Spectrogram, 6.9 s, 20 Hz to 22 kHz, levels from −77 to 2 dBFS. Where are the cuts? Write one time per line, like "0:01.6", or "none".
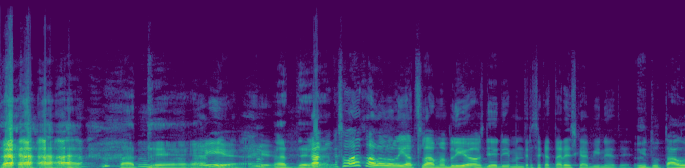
none

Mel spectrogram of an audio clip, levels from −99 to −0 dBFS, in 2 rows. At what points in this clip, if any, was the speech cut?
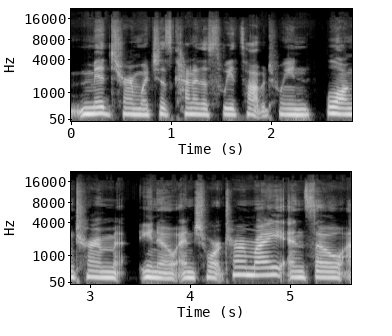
none

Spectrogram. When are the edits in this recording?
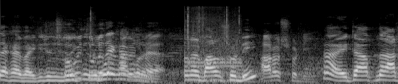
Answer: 0:01.9

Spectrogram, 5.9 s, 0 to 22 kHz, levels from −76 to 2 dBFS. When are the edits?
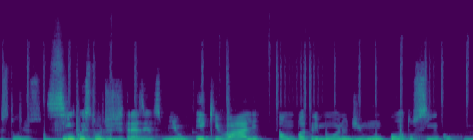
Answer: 0:02.4

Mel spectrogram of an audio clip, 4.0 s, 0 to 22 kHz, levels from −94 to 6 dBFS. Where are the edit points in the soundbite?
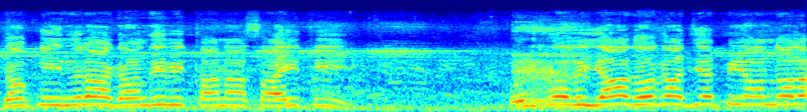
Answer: none

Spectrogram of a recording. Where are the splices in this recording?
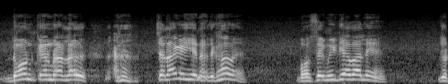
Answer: none

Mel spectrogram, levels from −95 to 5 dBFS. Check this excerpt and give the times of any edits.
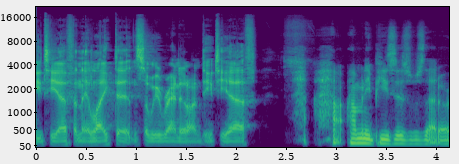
none

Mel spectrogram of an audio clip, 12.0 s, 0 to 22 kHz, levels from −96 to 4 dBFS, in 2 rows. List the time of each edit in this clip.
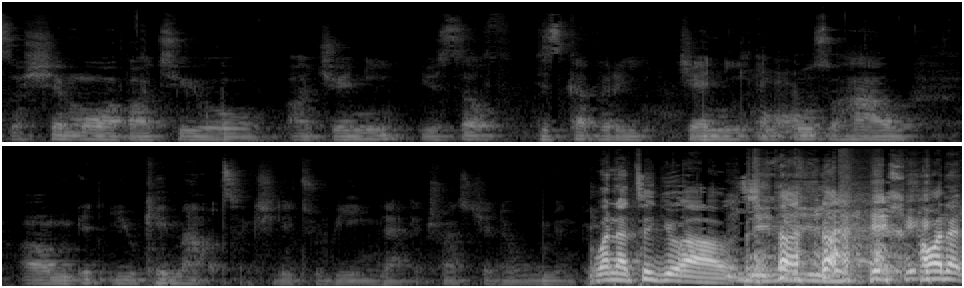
0:09.6

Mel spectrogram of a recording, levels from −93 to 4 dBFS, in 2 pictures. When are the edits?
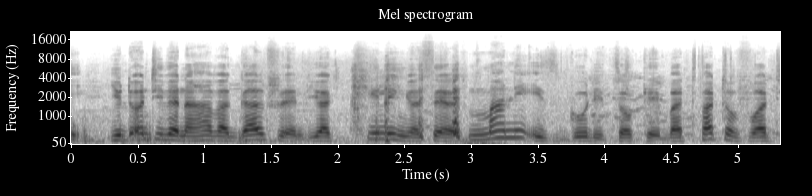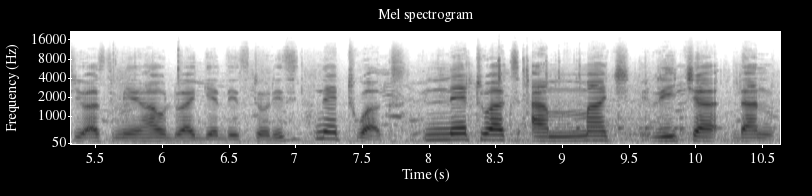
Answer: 0:03.0
0:04.7
0:07.8

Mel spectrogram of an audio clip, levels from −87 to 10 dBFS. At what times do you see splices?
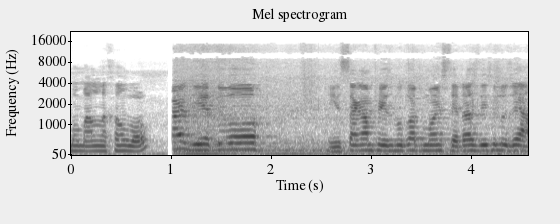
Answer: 0:01.0

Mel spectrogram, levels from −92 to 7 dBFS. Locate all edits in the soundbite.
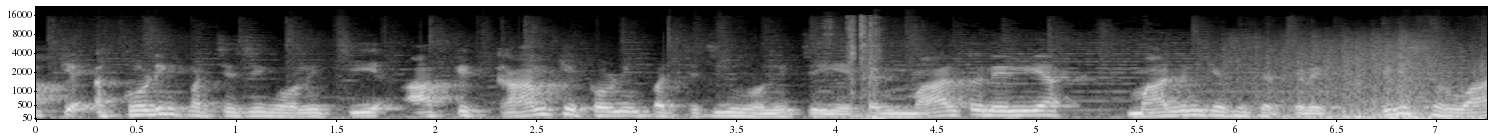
0:04.2

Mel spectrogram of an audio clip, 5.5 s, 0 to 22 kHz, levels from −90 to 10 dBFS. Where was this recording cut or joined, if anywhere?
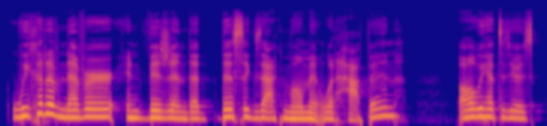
0:02.1
0:04.6

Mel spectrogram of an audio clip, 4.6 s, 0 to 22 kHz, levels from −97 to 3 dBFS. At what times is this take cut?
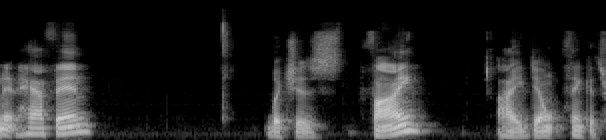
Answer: none

